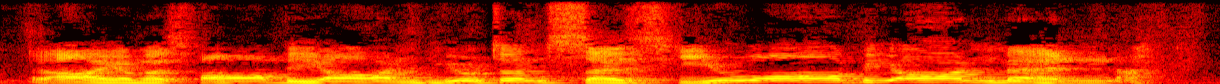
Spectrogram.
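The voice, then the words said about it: Overly educated cartoon villain voice. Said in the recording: “he always goes into that, like, overly educated accent that I've gotten from the cartoon series”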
